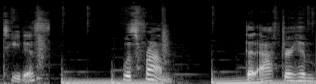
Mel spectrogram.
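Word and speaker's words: Tidus: was a place that the main character Titus I refused to pronounce it tetus was from that after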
